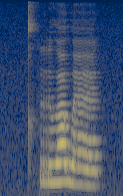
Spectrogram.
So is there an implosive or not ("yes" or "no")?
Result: no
